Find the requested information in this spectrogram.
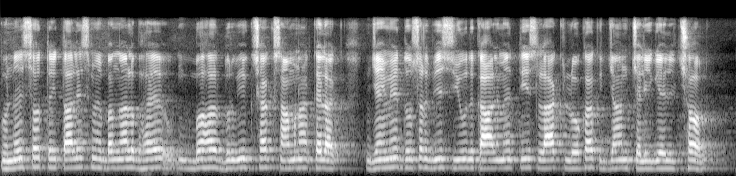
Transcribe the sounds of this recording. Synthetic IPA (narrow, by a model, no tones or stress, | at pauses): ʊnːisːɔt̪əɪt̪aːlismẽbəŋɡaːlbʱəebəɦd̪ʊɾbikʃʰəksaːmnakelək | d͡ʒəɦmẽd̪oːsəɾbisjud̪ʱkaːlmẽt̪iːslaːkʰloːkəkd͡ʒaːnt͡ʃəliɡelt͡ʃʰɔːl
